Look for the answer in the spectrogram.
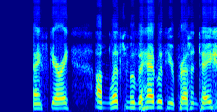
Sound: voiceover

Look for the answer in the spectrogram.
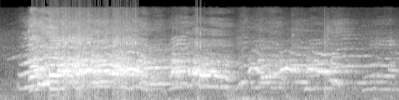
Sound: screaming

